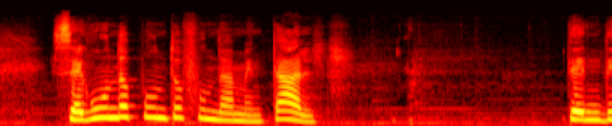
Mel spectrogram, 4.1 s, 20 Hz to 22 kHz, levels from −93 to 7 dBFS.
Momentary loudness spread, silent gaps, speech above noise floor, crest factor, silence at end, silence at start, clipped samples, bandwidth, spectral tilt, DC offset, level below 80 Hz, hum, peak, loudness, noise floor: 6 LU; none; 36 dB; 18 dB; 0 s; 0.35 s; under 0.1%; 13.5 kHz; -4.5 dB/octave; under 0.1%; -62 dBFS; none; -6 dBFS; -22 LUFS; -57 dBFS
